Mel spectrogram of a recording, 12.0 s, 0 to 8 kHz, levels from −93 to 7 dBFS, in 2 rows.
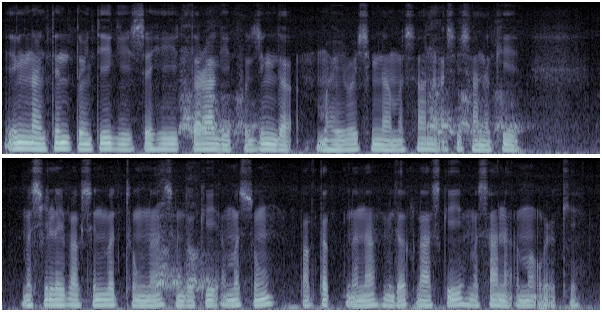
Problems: none marked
